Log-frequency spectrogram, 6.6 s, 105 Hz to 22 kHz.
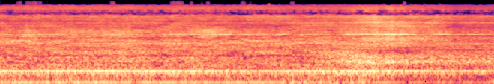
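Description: Worx WG521 800CFM electric leaf blower running steadily on its low speed setting, a constant whirring roar with a high whine, loud and close, swelling slightly near the end, with no talking.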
